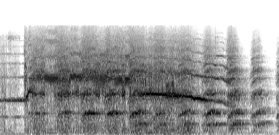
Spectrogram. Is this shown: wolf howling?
no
